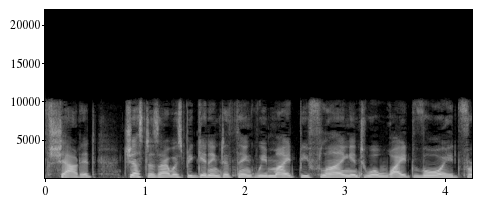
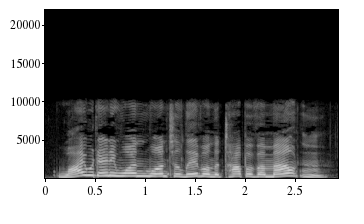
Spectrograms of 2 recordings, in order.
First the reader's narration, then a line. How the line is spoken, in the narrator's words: I shouted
